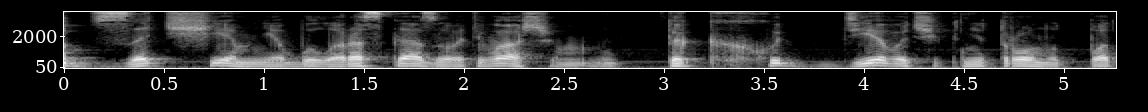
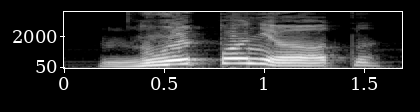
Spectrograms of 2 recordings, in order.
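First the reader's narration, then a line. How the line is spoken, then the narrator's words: Almost cheerful agreement. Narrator (Russian): почти весело согласился Олег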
